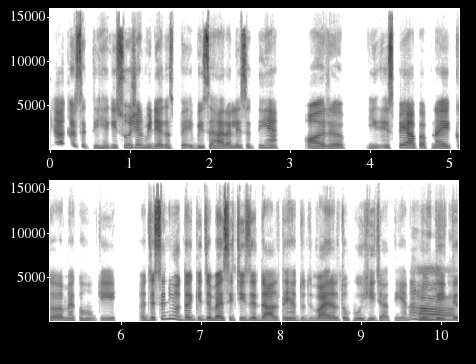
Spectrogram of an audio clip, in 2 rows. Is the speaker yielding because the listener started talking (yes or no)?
no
